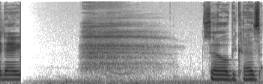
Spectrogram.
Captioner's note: sighs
